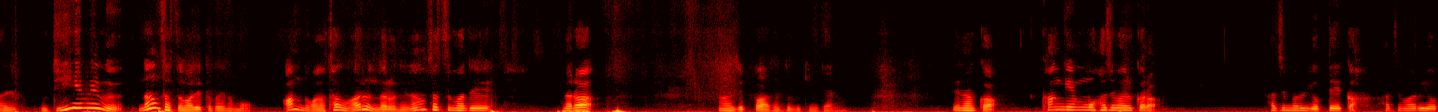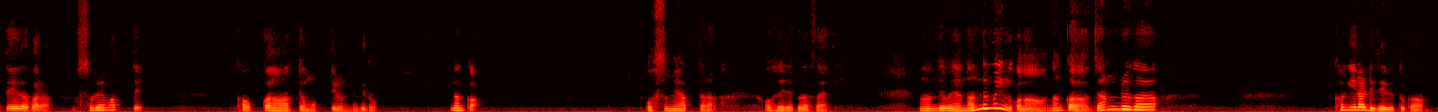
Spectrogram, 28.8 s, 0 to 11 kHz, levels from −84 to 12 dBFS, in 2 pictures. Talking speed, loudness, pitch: 280 characters per minute, -31 LUFS, 160 Hz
